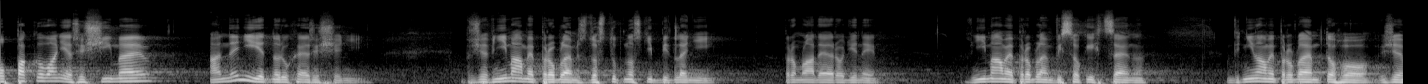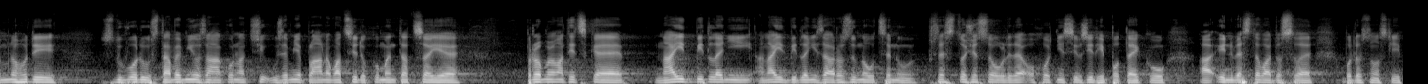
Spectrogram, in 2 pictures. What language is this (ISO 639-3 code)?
ces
